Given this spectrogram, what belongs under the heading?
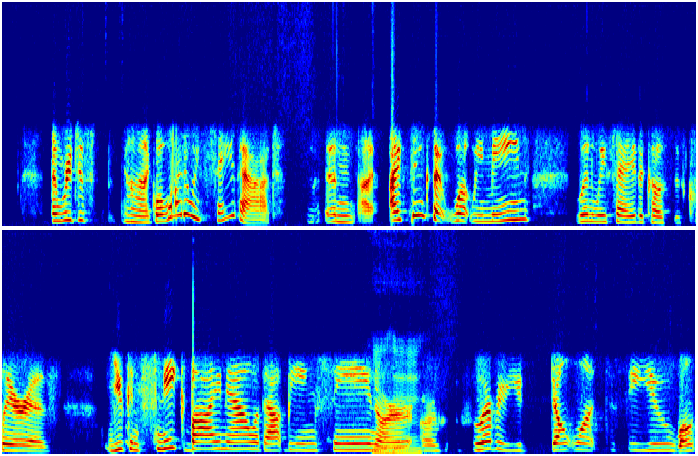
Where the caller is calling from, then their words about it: Vancouver, Washington, United States; I'm calling from Vancouver, Washington.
